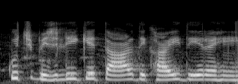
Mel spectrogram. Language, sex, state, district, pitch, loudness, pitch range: Hindi, female, Madhya Pradesh, Bhopal, 225 Hz, -14 LUFS, 215-260 Hz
